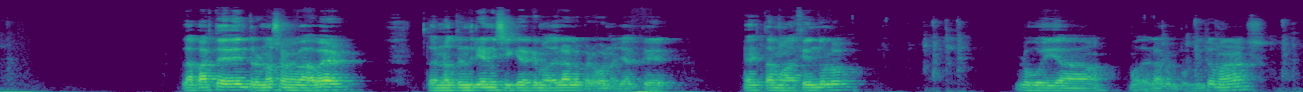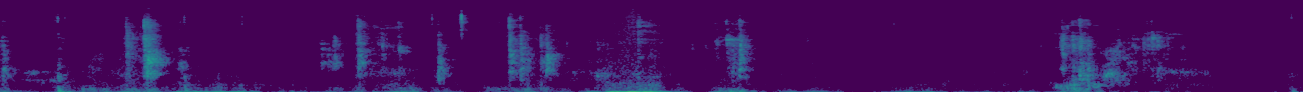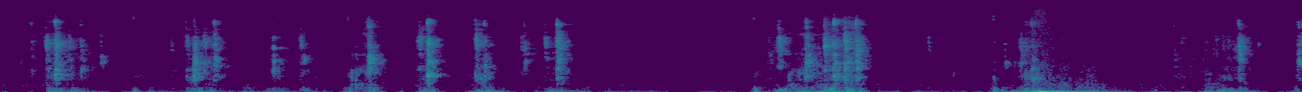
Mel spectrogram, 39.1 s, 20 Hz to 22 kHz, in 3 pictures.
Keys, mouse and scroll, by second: 2.5-6.6 middle drag, 2.5 click, 8.6 click, 9.2 e, 11.5 click, 11.8 e, 12.6 click, 12.7 e, 13.6 click, 14.3 ctrl+f, 15.4-17.3 middle drag, 17.3 alt+right click, 17.6-20.9 middle drag, 20.2 g, 20.9 click, 22.0-26.0 middle drag, 23.6 e, 26.0 click, 26.5 e, 27.5 click, 27.9 e, 29.6 shift+click, 30.2 e, 33.7 click, 33.9-36.0 shift+middle drag, 34.3 e, 36.0 click, 36.2 s, 37.7 click, 38.1 g.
